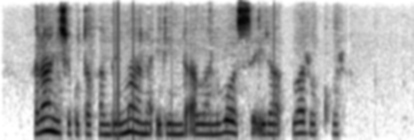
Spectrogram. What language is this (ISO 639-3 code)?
kin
